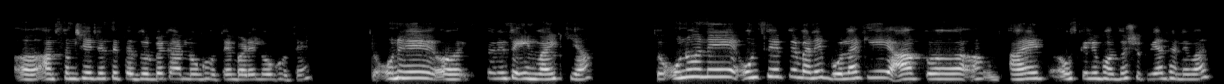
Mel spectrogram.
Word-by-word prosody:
अ, -, -, -3 dB
आप 235 Hz, +2 st, +2 dB
समझिए 265 Hz, +1 st, -1 dB
जैसे 265 Hz, +1 st, -3 dB
तजुर्बेकार 255 Hz, +1 st, 0 dB
लोग 240 Hz, -1 st, -5 dB
होते 235 Hz, -3 st, -9 dB
हैं, 235 Hz, -, -3 dB
बड़े 230 Hz, 0 st, -1 dB
लोग 235 Hz, 0 st, -5 dB
होते 215 Hz, -3 st, -13 dB
हैं 285 Hz, -, -11 dB, 0.6 s
तो -, -, -10 dB
उन्हें 290 Hz, -1 st, +4 dB
अ, 235 Hz, 0 st, +3 dB
इस -, -, -23 dB, 0.2 s
तरह 275 Hz, 0 st, -3 dB
से 275 Hz, -, +1 dB
इनवाइट 250 Hz, +1 st, +3 dB
किया। 240 Hz, +2 st, -1 dB, 0.6 s
तो -, -, -2 dB
उन्होंने 350 Hz, +1 st, +4 dB
उनसे 330 Hz, +3 st, +1 dB
फिर 345 Hz, +1 st, -5 dB
मैंने 300 Hz, 0 st, +1 dB
बोला 255 Hz, +2 st, +4 dB
कि 310 Hz, +1 st, -5 dB
आप 260 Hz, 0 st, +4 dB
अ, 245 Hz, -, -1 dB
आए 260 Hz, +4 st, +4 dB, 0.3 s
उसके 270 Hz, +1 st, -3 dB
लिए 270 Hz, 0 st, 0 dB
बहुत-बहुत 260 Hz, +1 st, -1 dB
शुक्रिया, 255 Hz, -2 st, -5 dB
धन्यवाद। 255 Hz, +2 st, -3 dB
260 Hz, 170 wpm, -18 LUFS, 240-290 Hz, 0.6 s, उन्हें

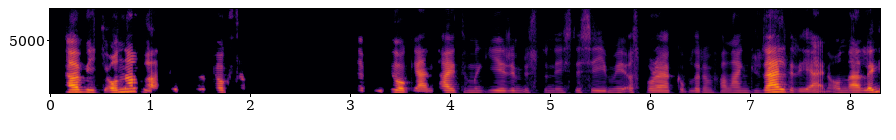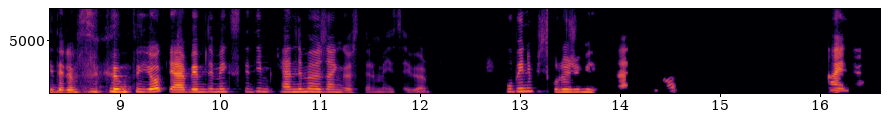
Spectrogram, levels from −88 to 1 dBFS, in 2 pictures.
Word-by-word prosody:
Tabii 215 Hz, -2 st, +5 dB
ki, -, -, -14 dB
ondan 245 Hz, +8 st, +4 dB
bahsediyorum. 485 Hz, +1 st, -8 dB
Yoksa -, -, -7 dB, 1.1 s
Tabii, 330 Hz, -2 st, -19 dB
yok. 185 Hz, -2 st, +1 dB
Yani, 165 Hz, +1 st, -2 dB
taytımı 180 Hz, -1 st, -5 dB
giyerim 180 Hz, 0 st, -14 dB
üstüne, 175 Hz, -1 st, -24 dB
işte, 175 Hz, 0 st, -23 dB
şeyimi 175 Hz, 0 st, -16 dB
spor 175 Hz, -2 st, -14 dB
ayakkabılarım 165 Hz, 0 st, -10 dB
falan 165 Hz, +1 st, -15 dB
güzeldir, 200 Hz, +2 st, +5 dB
yani, 160 Hz, +1 st, -9 dB
onlarla 180 Hz, 0 st, -3 dB
giderim. 215 Hz, -1 st, 0 dB
Sıkıntı 245 Hz, +1 st, +3 dB
yok 245 Hz, +3 st, +5 dB
Yani, 215 Hz, 0 st, +5 dB
benim 230 Hz, +1 st, +5 dB
demek 250 Hz, 0 st, -4 dB
istediğim 250 Hz, +1 st, -12 dB
kendime 245 Hz, 0 st, -2 dB
özen 235 Hz, -2 st, -2 dB
göstermeyi 205 Hz, +9 st, -15 dB
seviyorum. 465 Hz, -1 st, -16 dB, 0.8 s
Bu 260 Hz, +1 st, -10 dB
benim 280 Hz, +1 st, 0 dB
psikolojimi 230 Hz, -4 st, -2 dB
yükseltiyor. 210 Hz, -, -9 dB, 1.9 s
Aynen. 175 Hz, -4 st, 0 dB
215 Hz, 125 wpm, -28 LUFS, 175-245 Hz, 1.9 s, Tabii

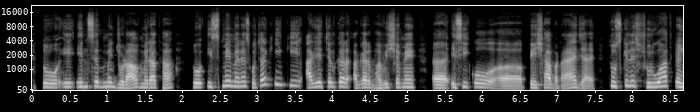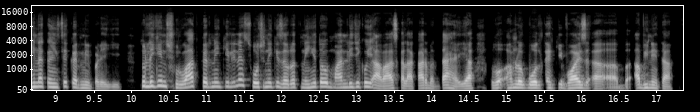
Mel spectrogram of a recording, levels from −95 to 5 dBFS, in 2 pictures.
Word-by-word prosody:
तो 170 Hz, -1 st, +1 dB
इ 185 Hz, 0 st, +1 dB
इन 195 Hz, 0 st, +1 dB
सब 205 Hz, +2 st, +1 dB
में 200 Hz, 0 st, 0 dB
जुड़ाव 145 Hz, +1 st, +4 dB
मेरा 170 Hz, 0 st, +4 dB
था 150 Hz, 0 st, -2 dB, 0.3 s
तो 180 Hz, 0 st, +4 dB
इसमें 190 Hz, +6 st, 0 dB
मैंने 215 Hz, 0 st, -1 dB
सोचा 210 Hz, +5 st, -1 dB
कि, 300 Hz, +1 st, -4 dB
कि 245 Hz, -5 st, -8 dB
आगे 180 Hz, +5 st, +2 dB
चलकर 195 Hz, 0 st, 0 dB
अगर 160 Hz, +3 st, +1 dB
भविष्य 150 Hz, +6 st, -3 dB
में 180 Hz, 0 st, +1 dB, 0.3 s
अ, 140 Hz, -1 st, +7 dB
इसी 165 Hz, +4 st, +1 dB
को 180 Hz, -2 st, 0 dB
अ, 115 Hz, -2 st, +1 dB
पेशा 150 Hz, +1 st, +1 dB
बनाया 130 Hz, +4 st, 0 dB
जाए 105 Hz, -, -1 dB, 0.2 s
तो 220 Hz, -, +2 dB
उसके 210 Hz, +4 st, -1 dB
लिए 235 Hz, -, 0 dB
शुरुआत 205 Hz, +2 st, +1 dB
कहीं 190 Hz, -2 st, +4 dB
न 200 Hz, -, +3 dB
कहीं 180 Hz, -2 st, -1 dB
से 205 Hz, -, -1 dB
करनी 140 Hz, -7 st, -2 dB
पड़ेगी। 95 Hz, -4 st, -7 dB, 0.3 s
तो 220 Hz, -, +2 dB
लेकिन 220 Hz, +2 st, +2 dB
शुरुआत 175 Hz, +1 st, +1 dB
करने 195 Hz, 0 st, 0 dB
के 200 Hz, +2 st, -8 dB
लिए 200 Hz, -, -7 dB
ना 260 Hz, +2 st, -1 dB
सोचने 190 Hz, -6 st, -1 dB
की 195 Hz, +1 st, -5 dB
ज़रूरत 165 Hz, 0 st, -1 dB
नहीं 155 Hz, 0 st, -4 dB
है, 185 Hz, -, -1 dB
तो 195 Hz, 0 st, +3 dB
मान 165 Hz, -1 st, -3 dB
लीजिए 180 Hz, +2 st, -2 dB
कोई 190 Hz, 0 st, 0 dB
आवाज़ 120 Hz, -3 st, +2 dB
कलाकार 120 Hz, +3 st, 0 dB
बनता 115 Hz, +4 st, -1 dB
है 100 Hz, -6 st, -4 dB
या 120 Hz, +1 st, +4 dB, 0.3 s
वो 130 Hz, -, +1 dB
हम 140 Hz, +2 st, -1 dB
लोग 150 Hz, -2 st, +4 dB
बोलते 140 Hz, +1 st, +3 dB
हैं 140 Hz, -, -11 dB
कि 150 Hz, -, -3 dB
वॉइस 140 Hz, +1 st, +6 dB
अ, 110 Hz, -, -1 dB
ब -, -, -8 dB
अभिनेता 140 Hz, -8 st, 0 dB
170 Hz, 230 wpm, -23 LUFS, 140-195 Hz, 0.3 s, अ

